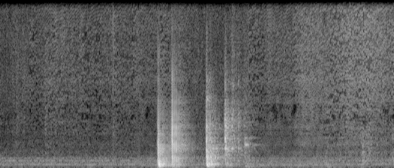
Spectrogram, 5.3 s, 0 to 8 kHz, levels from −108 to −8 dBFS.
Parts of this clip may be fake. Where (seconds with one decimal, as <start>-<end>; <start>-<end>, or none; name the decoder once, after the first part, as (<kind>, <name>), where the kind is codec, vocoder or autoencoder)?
1.8-2.6 (vocoder, Vocos); 3.5-4.3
